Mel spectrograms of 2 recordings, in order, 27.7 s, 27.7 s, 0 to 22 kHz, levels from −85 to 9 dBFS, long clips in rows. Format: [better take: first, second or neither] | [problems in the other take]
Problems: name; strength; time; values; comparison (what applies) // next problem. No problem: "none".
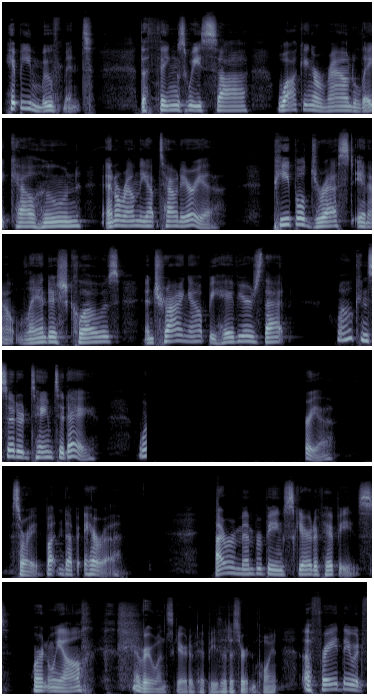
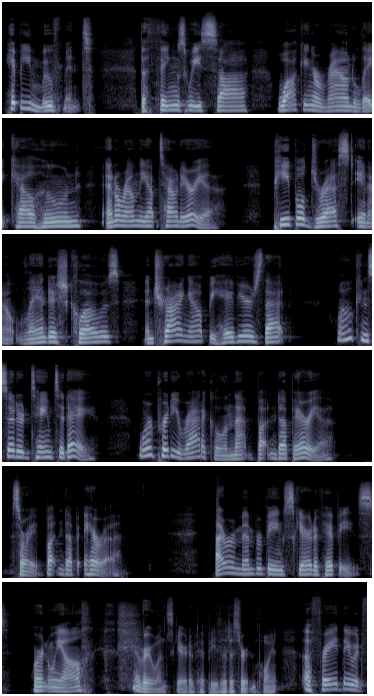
second | audio cutting out; at 16 s for 2 s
